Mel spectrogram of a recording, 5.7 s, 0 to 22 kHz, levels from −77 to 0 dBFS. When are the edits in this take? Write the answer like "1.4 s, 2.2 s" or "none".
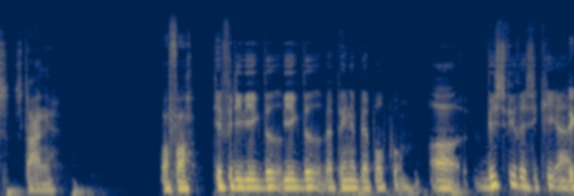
2.0 s, 2.8 s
